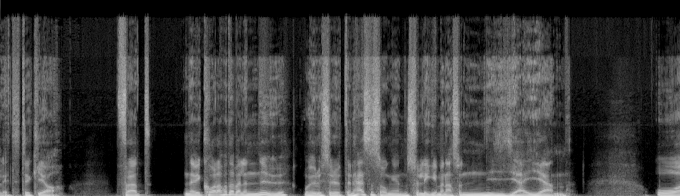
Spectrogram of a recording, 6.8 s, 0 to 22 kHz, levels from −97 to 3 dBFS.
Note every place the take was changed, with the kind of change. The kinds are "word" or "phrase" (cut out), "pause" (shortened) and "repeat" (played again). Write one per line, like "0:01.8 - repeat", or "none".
none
